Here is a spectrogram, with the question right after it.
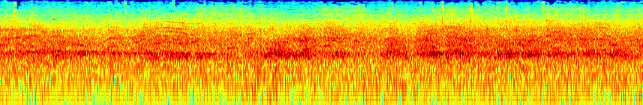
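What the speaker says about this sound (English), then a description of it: "Crowd building still." An Australian football stadium crowd at a North Melbourne vs Sydney match murmurs and cheers as a broad, distant wash of voices, with faint clapping and commentary speech over it.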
